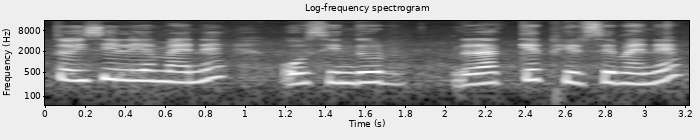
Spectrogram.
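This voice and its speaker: A woman's voice: high-pitched, normal speed, a little hiss or hum. A young woman, talking through her day and cooking in a casual home vlog, chatty and often laughing. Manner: chatty, laughs while telling. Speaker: vlogger. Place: home kitchen.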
